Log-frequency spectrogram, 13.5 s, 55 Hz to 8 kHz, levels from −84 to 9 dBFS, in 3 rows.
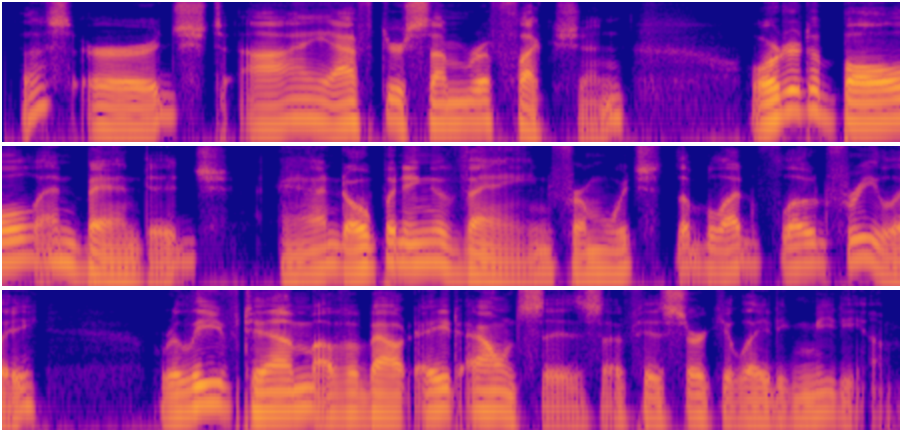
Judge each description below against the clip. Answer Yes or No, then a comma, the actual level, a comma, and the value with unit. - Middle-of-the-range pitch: No, low, 105 Hz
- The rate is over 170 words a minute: No, average, 140 wpm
